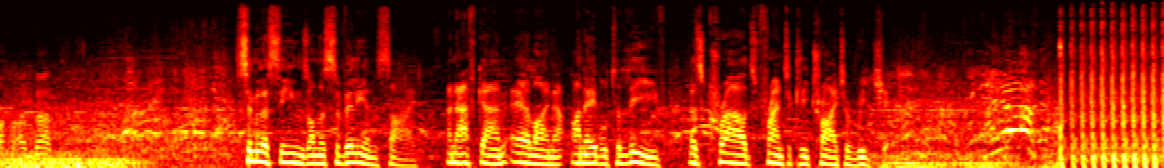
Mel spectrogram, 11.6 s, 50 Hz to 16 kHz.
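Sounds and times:
noise: 0.0 - 11.6
speech: 0.2 - 1.0, 2.4 - 9.4
rapid gunshots outside airport gates: 10.6 - 11.6.

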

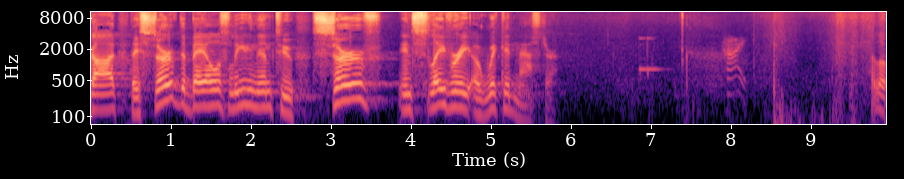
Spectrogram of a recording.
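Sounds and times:
speech: 0.0 - 5.9, 9.8 - 9.9
short electronic beep from a mobile phone: 6.8 - 7.3
soft thump of handling: 8.5 - 8.9.

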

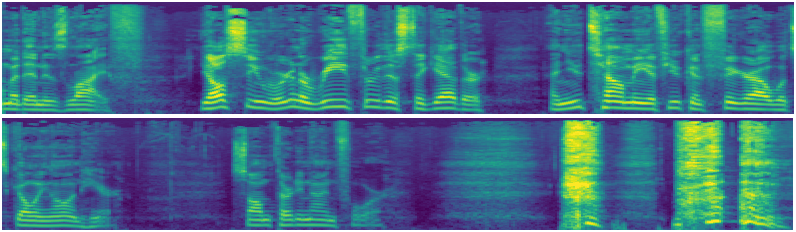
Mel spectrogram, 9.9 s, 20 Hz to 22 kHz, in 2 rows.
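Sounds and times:
speech: 0.0 - 5.7, 6.4 - 7.4, 8.4 - 9.8
harsh rasping coughs from a lingering cough: 8.4 - 9.8.

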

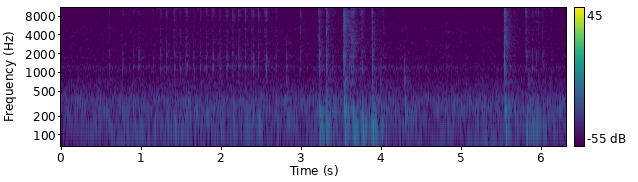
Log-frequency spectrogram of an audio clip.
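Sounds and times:
typing on a computer keyboard: 0.6 - 4.1, 5.5 - 6.2.

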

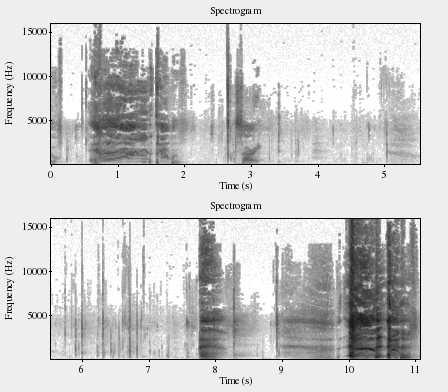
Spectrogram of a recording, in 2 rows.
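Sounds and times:
speech: 0.1 - 0.9, 2.8 - 3.2, 7.8 - 8.1
person choking and coughing after swallowing a flying insect: 0.6 - 2.1, 7.8 - 8.2, 9.9 - 11.0.

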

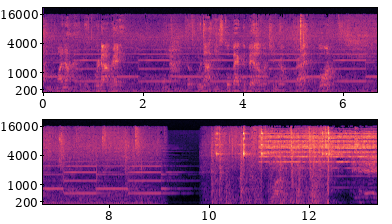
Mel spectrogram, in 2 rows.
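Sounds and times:
electronic alarm at a fire station: 0.0 - 9.8, 11.1 - 13.3
speech: 0.3 - 1.8, 2.4 - 6.0
clattering movement and bustle: 9.9 - 12.5.

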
